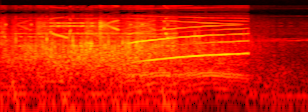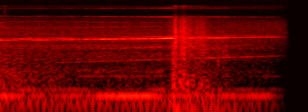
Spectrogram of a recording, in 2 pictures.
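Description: Electronic pinball sound effects ring out with rising, sweeping tones.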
